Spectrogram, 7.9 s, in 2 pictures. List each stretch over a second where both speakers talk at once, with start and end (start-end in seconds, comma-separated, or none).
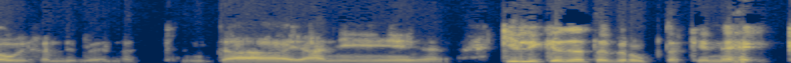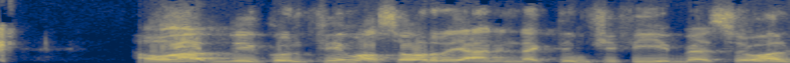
none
